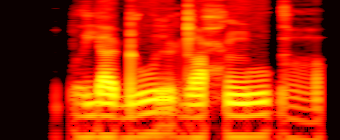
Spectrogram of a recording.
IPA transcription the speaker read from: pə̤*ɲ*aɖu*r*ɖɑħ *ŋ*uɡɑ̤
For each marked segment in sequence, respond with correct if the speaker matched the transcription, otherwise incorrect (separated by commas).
incorrect, correct, correct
